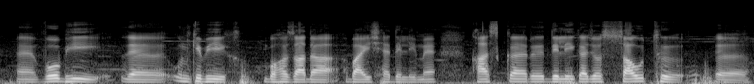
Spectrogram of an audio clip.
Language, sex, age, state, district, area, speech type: Urdu, male, 18-30, Delhi, Central Delhi, urban, spontaneous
